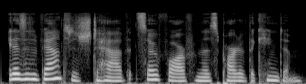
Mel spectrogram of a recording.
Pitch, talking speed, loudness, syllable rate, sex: 195 Hz, 295 wpm, -18 LUFS, 6.6 syllables/s, female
